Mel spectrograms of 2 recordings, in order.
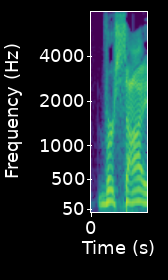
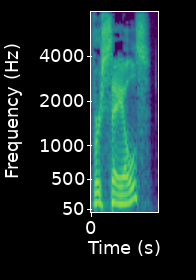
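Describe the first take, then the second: First: It is said with a French-style pronunciation. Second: It is said with an English-style local pronunciation. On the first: This is how the original name is pronounced. "Versailles is what that should be" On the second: This is how the local town is called. "We pronounce them our way, like Versailles"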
